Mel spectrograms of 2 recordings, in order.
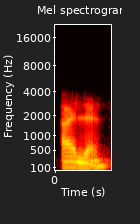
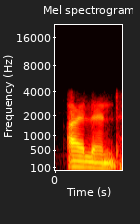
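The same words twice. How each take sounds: The two takes are said the same way.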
